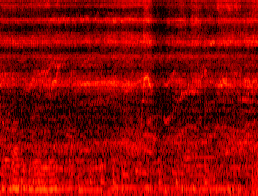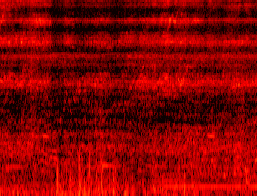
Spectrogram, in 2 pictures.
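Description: Radio-controlled short course trucks racing on a dirt track, their motors a faint whine that rises and falls as they accelerate and brake, over a low steady hum.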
